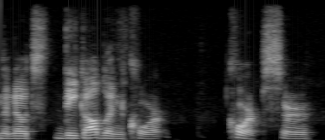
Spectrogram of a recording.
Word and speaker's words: Corps: notes the Goblin Corps corpse or core I guess the P is silent in that respect by re Marmol it's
